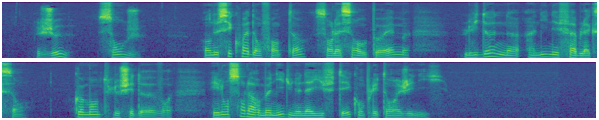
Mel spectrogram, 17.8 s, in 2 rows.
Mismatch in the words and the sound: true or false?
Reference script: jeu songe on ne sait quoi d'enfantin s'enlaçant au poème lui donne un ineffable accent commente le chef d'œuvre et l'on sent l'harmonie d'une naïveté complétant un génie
false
